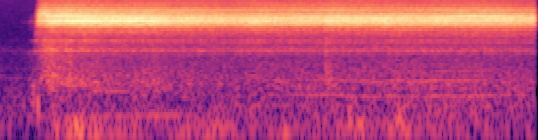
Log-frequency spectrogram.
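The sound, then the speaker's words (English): Steady, bright hiss of tofu simmering in a cooking pot. It starts abruptly and holds at an even level without a break, with no talk over it. “Well, you know, when you're cooking something, you're going to leave it for a bit. So you can listen to some more tofu. Simmering.”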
